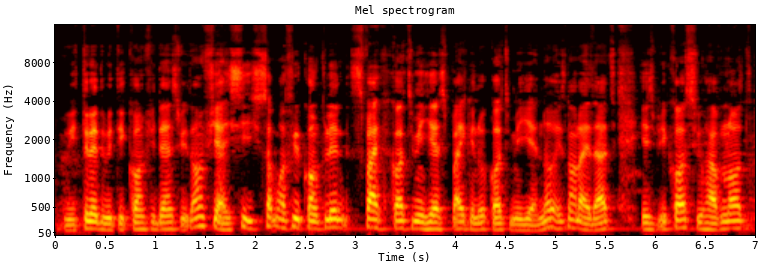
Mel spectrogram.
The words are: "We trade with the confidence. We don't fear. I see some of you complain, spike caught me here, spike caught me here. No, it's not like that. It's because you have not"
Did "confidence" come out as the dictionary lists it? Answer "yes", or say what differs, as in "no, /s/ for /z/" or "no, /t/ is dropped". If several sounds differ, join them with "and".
yes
